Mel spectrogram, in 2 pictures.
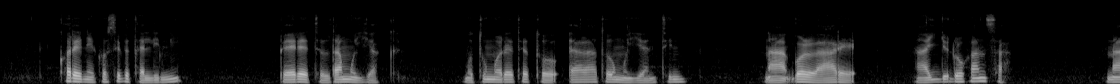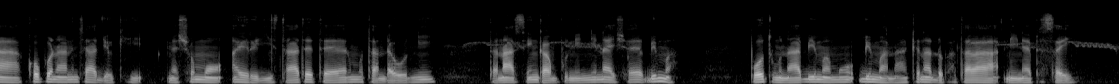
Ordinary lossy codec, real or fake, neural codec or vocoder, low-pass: Opus, 24 kbps; real; none; 10.8 kHz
